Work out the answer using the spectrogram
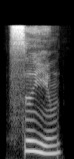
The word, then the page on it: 私营: sī yíng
